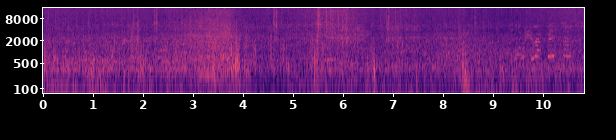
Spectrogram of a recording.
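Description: Wind and road noise on the open upper deck of a moving double-decker tour bus, with the bus engine running low underneath and city traffic around. The rush swells briefly about three to four seconds in, then settles.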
